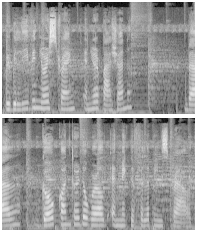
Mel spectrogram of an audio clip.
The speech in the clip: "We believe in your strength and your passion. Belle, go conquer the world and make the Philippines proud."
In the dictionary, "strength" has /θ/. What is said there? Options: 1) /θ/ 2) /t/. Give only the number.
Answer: 2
